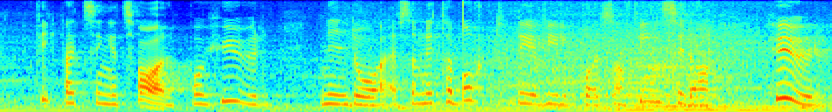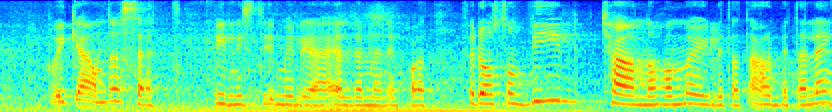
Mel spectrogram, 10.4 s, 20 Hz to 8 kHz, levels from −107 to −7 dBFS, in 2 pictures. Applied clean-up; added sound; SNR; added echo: none; Car passing by; 10 dB; none.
